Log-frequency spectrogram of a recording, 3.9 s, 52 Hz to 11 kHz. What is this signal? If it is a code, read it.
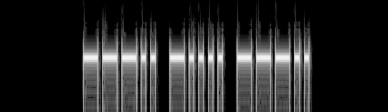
Morse code, heard as a keyed tone, about 25 wpm, 700 Hz. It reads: 868
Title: Numbers - 3-Digit 25wpm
